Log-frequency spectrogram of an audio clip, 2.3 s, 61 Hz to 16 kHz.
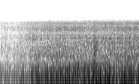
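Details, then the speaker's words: Toyota Supra 7M engine bought used, cold start to idle: deep heavy uneven bottom-end thumping, consistent with rod knock; also smoke from the oil cap hole. "start the car sounds like hell I know this is the way the motor was sold to me"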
